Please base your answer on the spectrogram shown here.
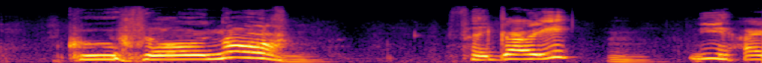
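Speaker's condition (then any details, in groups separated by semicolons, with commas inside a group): Cerebral palsy; severe, wheelchair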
